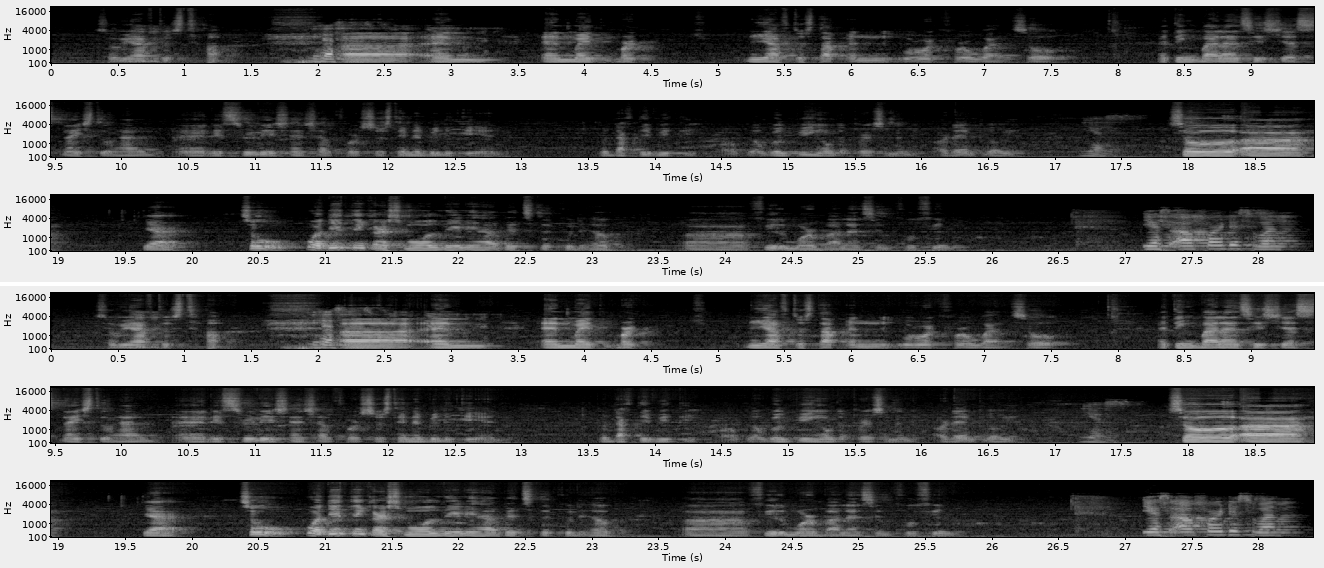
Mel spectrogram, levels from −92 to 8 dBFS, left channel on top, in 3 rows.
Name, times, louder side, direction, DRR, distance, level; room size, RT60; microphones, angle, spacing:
voice 1, 0.4-0.8 1.2-1.3 1.7-3.3 3.7-4.4 5.2-7.5 8.4-12.8 13.6-16.7 17.9-19.0 19.7-19.9 20.4-25.7, right 3 dB, 50° right, 5 dB, 1.8 m, -33 dB
voice 2, 1.8-2.3 2.8-3.0 17.2-17.5 17.9-18.0 26.6-28.2, equal, 85° right, 2 dB, 4.0 m, -34 dB
25.5 x 21.0 x 2.5 m, 0.40 s
head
